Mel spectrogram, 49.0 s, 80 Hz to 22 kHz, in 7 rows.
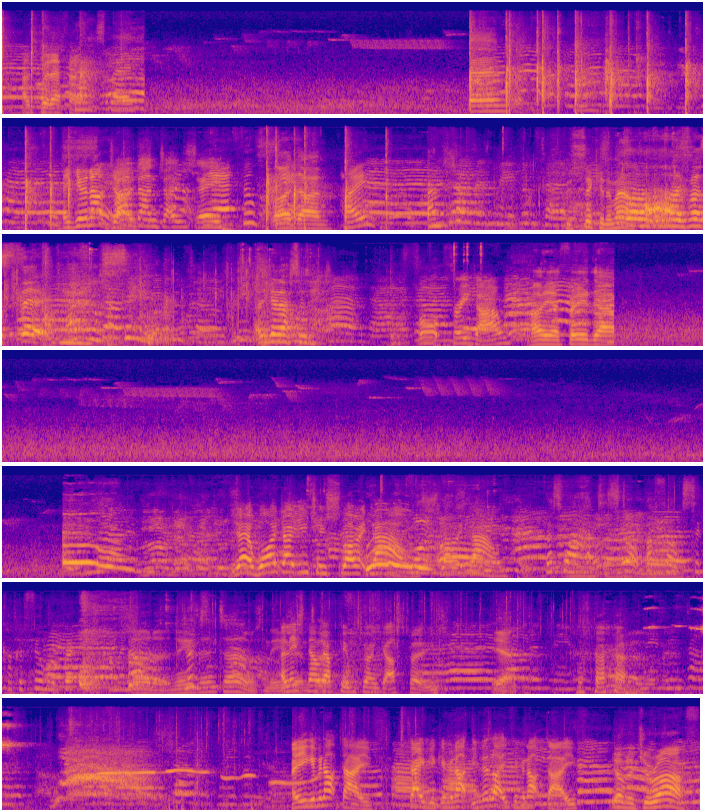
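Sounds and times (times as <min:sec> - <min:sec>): people clapping: 0:00.0 - 0:01.4, 0:04.6 - 0:08.4, 0:09.2 - 0:13.0, 0:13.9 - 0:17.4, 0:43.1 - 0:46.7
voices calling out: 0:00.0 - 0:01.6, 0:04.5 - 0:20.2, 0:28.6 - 0:49.0
garden background noise: 0:00.0 - 0:49.0
faint high chirps: 0:41.4 - 0:45.4.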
